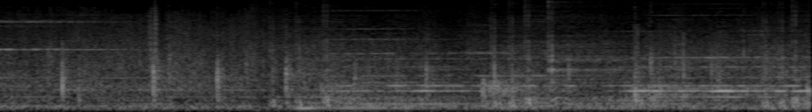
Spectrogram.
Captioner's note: footsteps clacking over eerie electronic music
